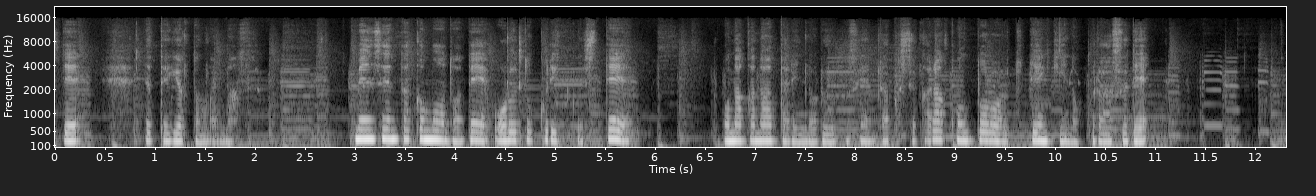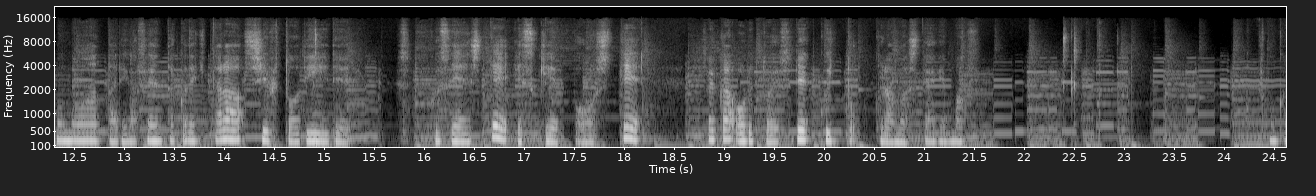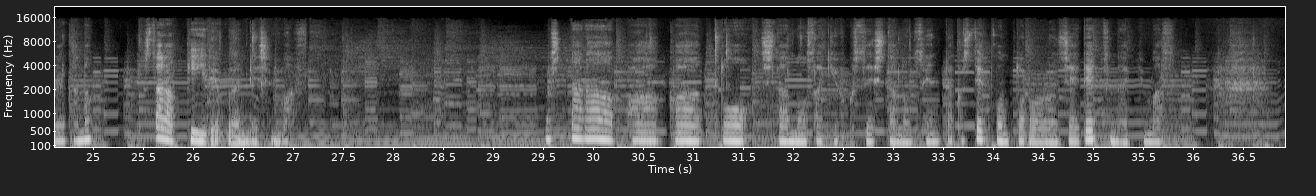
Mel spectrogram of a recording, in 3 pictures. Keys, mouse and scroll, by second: 1.3 middle click, 2.5 ctrl+z, 2.5 click, 4.5 alt+click, 7.5 middle click, 8.6 middle click, 10.0 ctrl+KP_Add, 10.6 middle click, 14.7 shift+d, 17.7 middle click, 18.2-18.7 scroll up 1, 18.9 alt+s, 22.8 middle click, 23.1 KP_1, 24.4 scroll down 1, 24.7 middle click, 26.3 p, 27.1 Tab, 27.5 click, 27.9 middle click, 28.9 shift+middle click, 29.0 click, 30.0-30.3 scroll up 1, 31.2 shift+click, 31.8 shift+middle click, 32.2 middle click, 34.0 ctrl+j, 34.5 middle click.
